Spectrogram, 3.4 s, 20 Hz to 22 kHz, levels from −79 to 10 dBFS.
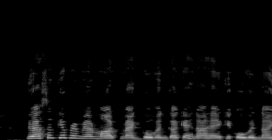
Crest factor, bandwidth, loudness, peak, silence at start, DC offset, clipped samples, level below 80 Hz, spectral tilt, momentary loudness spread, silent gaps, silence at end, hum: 18 dB; 11.5 kHz; -25 LUFS; -8 dBFS; 0.35 s; under 0.1%; under 0.1%; -70 dBFS; -2.5 dB/octave; 7 LU; none; 0 s; none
